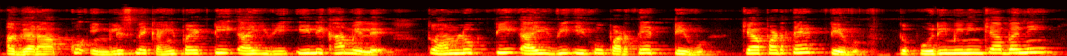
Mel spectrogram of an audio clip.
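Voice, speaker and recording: A man teaching a class on reading English words, patiently spelling out letters, asking questions back and repeating each word slowly. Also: high-pitched, warm tone. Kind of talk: step-by-step spoken lesson.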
